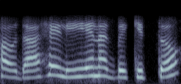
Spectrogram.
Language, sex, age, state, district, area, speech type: Kannada, female, 18-30, Karnataka, Udupi, rural, conversation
